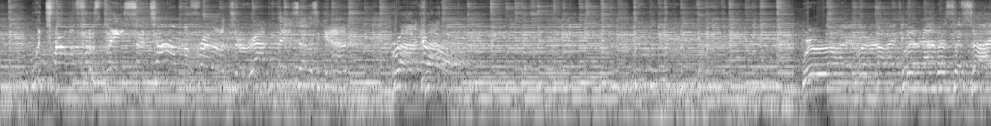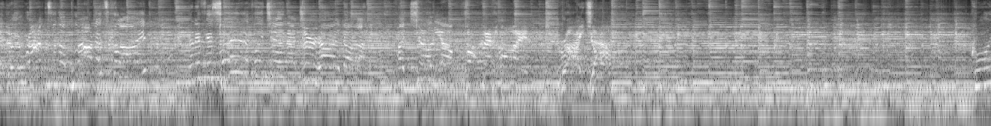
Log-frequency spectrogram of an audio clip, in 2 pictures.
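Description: Live rock band playing a loud, steady instrumental stretch on acoustic guitar, electric guitar and electric bass. A wavering, pitch-bending melody line runs over a steady low end.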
